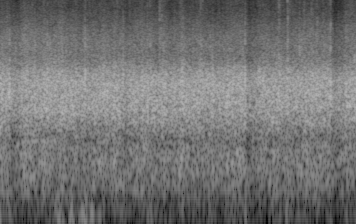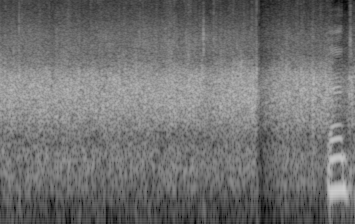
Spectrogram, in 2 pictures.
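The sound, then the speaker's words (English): An audience applauds steadily for the team of hackers who set everything up, a dense wash of many hands clapping at an even, fairly loud level for several seconds before thinning slightly near the end. “And yeah, I'd like to ask for some applause for them, because I was none of them.”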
